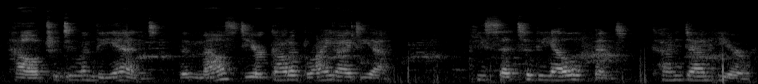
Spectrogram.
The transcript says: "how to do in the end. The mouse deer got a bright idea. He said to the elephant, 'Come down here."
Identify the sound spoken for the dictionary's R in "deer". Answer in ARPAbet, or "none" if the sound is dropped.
R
